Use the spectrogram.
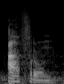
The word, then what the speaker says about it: afron: En la parte de abajo le pongo cómo se pronuncia, afron, con acento en la A, ¿sí?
